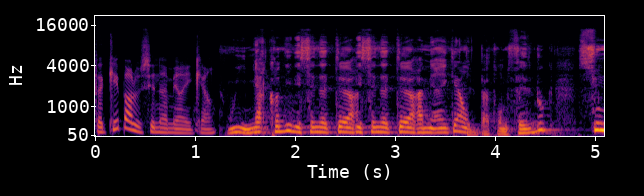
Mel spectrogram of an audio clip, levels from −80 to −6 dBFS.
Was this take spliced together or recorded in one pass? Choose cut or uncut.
cut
